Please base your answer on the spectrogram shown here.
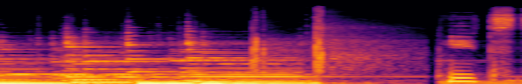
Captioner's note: clap clap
